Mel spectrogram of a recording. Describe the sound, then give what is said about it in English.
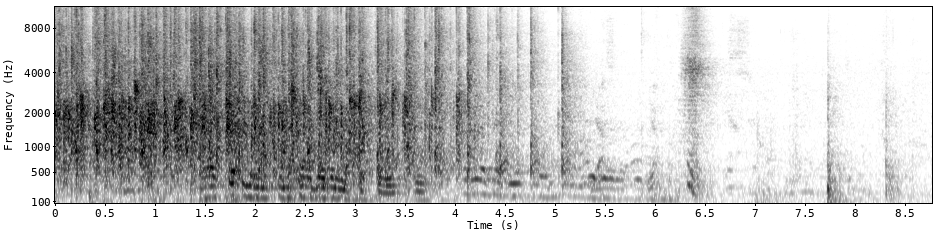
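Applause from a conference audience greeting a keynote speaker. Dense clapping fills the first half, then thins to scattered claps and fades out toward the end. “Give a warm applause”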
